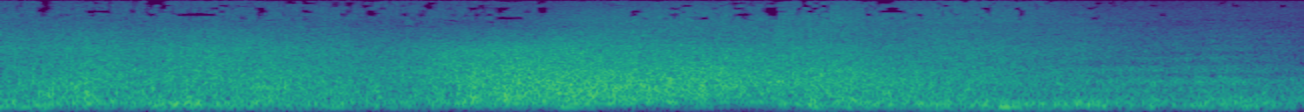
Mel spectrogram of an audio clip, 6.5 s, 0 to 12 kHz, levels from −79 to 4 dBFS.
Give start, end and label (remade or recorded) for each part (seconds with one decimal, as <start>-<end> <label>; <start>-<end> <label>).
0.0-3.9 remade; 3.9-5.2 recorded; 5.2-6.5 remade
